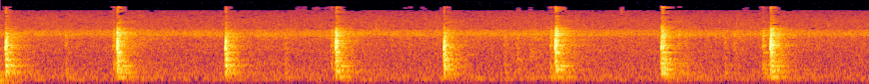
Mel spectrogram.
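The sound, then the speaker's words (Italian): Steady, evenly spaced ticking, like a clock, with about eight crisp clicks at a regular unhurried pace, clear against a quiet background with no voices. “Sentite questo ticchettio?”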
